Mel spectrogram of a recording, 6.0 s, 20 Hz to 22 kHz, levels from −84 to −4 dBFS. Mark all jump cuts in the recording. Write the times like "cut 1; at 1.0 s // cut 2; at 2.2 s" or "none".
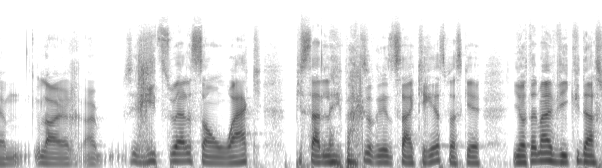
cut 1; at 3.0 s // cut 2; at 3.9 s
